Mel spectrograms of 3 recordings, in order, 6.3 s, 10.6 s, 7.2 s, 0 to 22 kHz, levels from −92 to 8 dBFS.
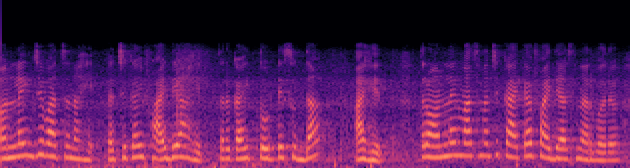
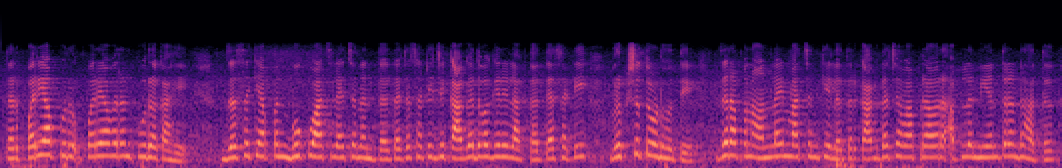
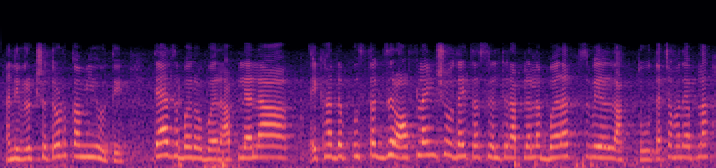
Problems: constant background noise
